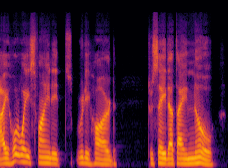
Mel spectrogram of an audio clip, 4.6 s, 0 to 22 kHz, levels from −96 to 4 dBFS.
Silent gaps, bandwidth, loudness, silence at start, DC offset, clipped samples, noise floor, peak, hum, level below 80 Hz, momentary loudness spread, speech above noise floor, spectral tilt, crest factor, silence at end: none; 14 kHz; -18 LUFS; 0 s; under 0.1%; under 0.1%; -76 dBFS; -2 dBFS; none; -60 dBFS; 11 LU; 59 dB; -5.5 dB/octave; 16 dB; 0.3 s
